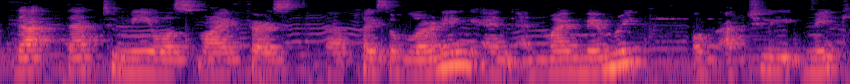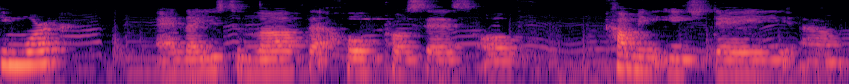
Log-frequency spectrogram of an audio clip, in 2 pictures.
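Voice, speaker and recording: Speaking from far off the mic in an echoey room with music in the background, this podcast guest has a fairly low-pitched voice. She's a visual artist from Somalia in her thirties, recounting her life thoughtfully but haltingly, full of fillers and false starts.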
